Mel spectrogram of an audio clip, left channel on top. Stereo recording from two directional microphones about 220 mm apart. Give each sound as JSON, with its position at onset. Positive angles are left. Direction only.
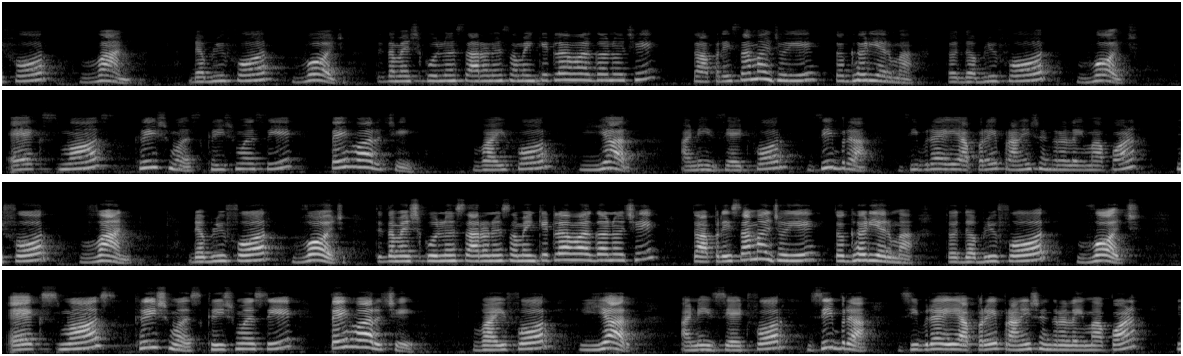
{"t": 0.0, "sound": "speech", "side_deg": -45}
